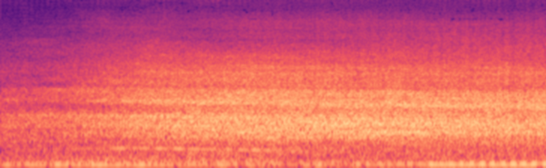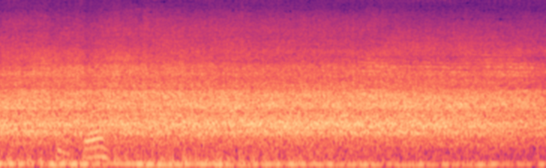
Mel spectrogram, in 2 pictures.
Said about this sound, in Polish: Pędzi sobie pociąg.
